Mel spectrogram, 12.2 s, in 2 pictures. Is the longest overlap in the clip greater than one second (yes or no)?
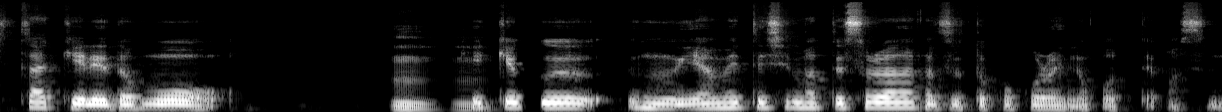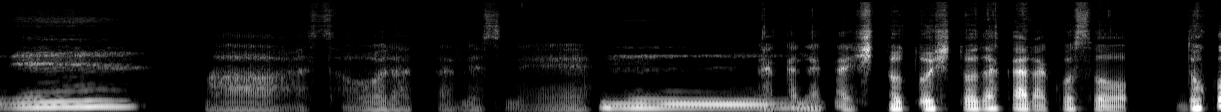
no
